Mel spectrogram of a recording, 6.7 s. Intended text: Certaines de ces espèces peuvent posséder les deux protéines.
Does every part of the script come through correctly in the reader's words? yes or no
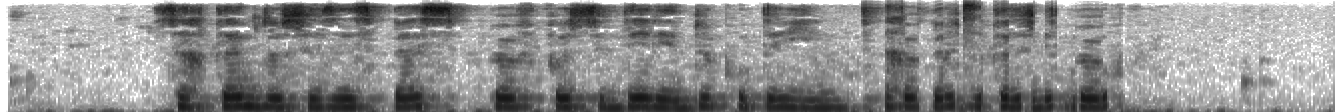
no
